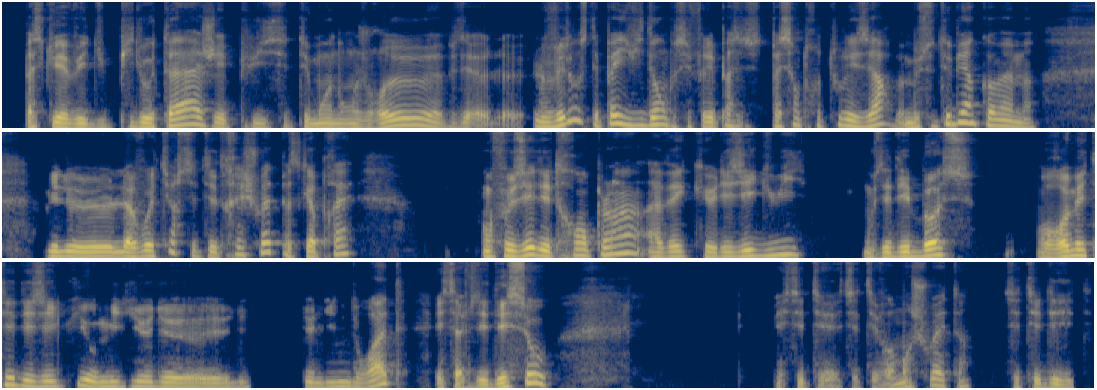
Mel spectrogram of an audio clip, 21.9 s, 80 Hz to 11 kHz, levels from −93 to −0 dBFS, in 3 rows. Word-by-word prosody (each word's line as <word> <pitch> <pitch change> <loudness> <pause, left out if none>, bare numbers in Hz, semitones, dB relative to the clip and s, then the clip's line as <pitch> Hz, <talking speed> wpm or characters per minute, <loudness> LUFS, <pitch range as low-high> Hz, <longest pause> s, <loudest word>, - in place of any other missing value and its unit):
Parce 125 -1 -1
qu'il 125 - +4
y - - +7
avait 110 0 +2
du 95 -1 -10
pilotage 145 - +1
et 110 - +1
puis 105 0 -9
c'était 100 +2 -8
moins 110 +1 0
dangereux, 115 - +1
heu, - - -9
parce 115 -1 -13
que 120 - -1
le - - -4
le - - -13
le 130 -4 0
vélo, 170 - +3
c'était - - -5
pas 210 - +3
évident 180 -2 +1
parce 130 -7 -9
qu'il - - -12
fallait 125 - 0
pass 135 -2 -8
passer 130 +6 -4
entre 170 - -10
tous 170 - -7
les 140 -2 +1
arbres, 165 - -2
mais 115 0 0
c'était 130 - -4
bien 235 +1 +2
quand 170 -6 -1
même, 130 -8 -2 0.7
mais 135 - +3
le 130 -1 +5
la 125 0 +5
voiture 145 - +1
c'était 135 - -4
très 185 +10 -5
chouette 240 +7 0
parce - - -5
qu'après, 195 +3 0 0.9
on 135 - +2
faisait 150 +5 +5
des 150 -4 +6
tremplins 180 - 0
avec, 130 +2 -1
heu, - - +3
les 125 +3 +1
aiguilles, 170 +5 0 0.4
on 115 - -4
faisait 120 +3 +1
des 130 +2 +5
bosses, 160 +7 +5 0.4
on 115 - -1
remettait 155 +9 +5
des 140 -4 0
aiguilles 135 +4 -2
au 140 - +3
milieu 130 +1 -1
de 115 -2 0
d 120 0 -11 0.4
d'une 125 -2 -3
ligne 120 +2 -2
droite, 115 -1 -1 0.2
et - - -1
ça - - 0
faisait 100 +1 -1
des 115 +5 +5
sauts 215 - +3 1.5
et - - -10
c'était - - -8
c'était - - -11
vraiment 95 +6 -5
chouette, 160 +3 -5
hein. 135 - -10 0.2
C'étaient 115 -2 -6
des 100 -3 -2
130 Hz, 220 wpm, -24 LUFS, 115-165 Hz, 1.5 s, y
